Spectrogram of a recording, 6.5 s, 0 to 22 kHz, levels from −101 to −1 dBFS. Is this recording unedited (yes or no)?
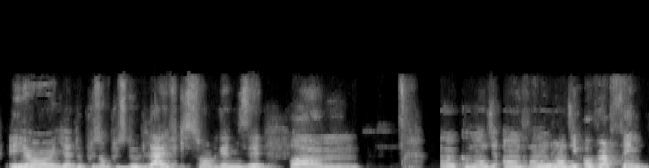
no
